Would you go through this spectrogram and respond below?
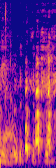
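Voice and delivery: put-on high wheezy old-timer voice; Walter Brennan. Shown as a demonstration. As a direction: cackle it like a grizzled old-timer. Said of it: "Walter Brennan".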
